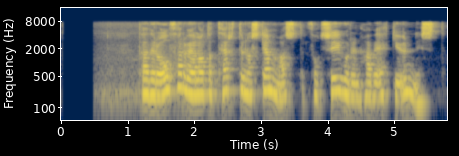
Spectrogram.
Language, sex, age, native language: Icelandic, female, 60-69, Icelandic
